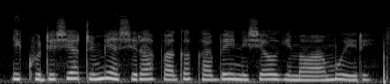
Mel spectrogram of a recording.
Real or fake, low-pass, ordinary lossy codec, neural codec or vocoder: real; 19.8 kHz; MP3, 48 kbps; none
